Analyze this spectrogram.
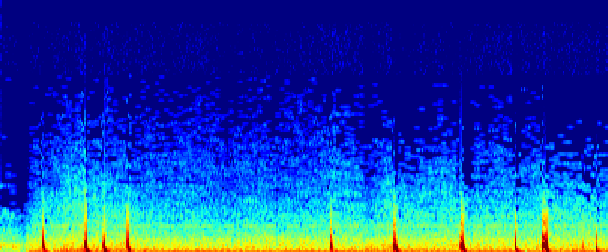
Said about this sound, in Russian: Сейчас вы слышите вот эти отдельные удары, электрический сом издает во время обороны. Сила этих импульсов особенно велика.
